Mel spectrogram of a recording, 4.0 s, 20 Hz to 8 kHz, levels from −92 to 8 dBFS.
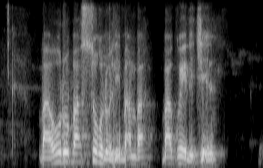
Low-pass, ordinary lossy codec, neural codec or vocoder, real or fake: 7.2 kHz; Opus, 16 kbps; vocoder, 22.05 kHz, 80 mel bands, WaveNeXt; fake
